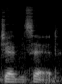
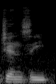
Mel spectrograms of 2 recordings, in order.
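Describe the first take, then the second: First: The letter is said the British way, 'zed'. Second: The letter is said the American way, 'zee'.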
